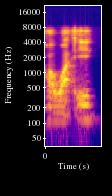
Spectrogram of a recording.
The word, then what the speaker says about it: Hawaii: So in 2012, we had gone to Hawaii. That's how the locals say it.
